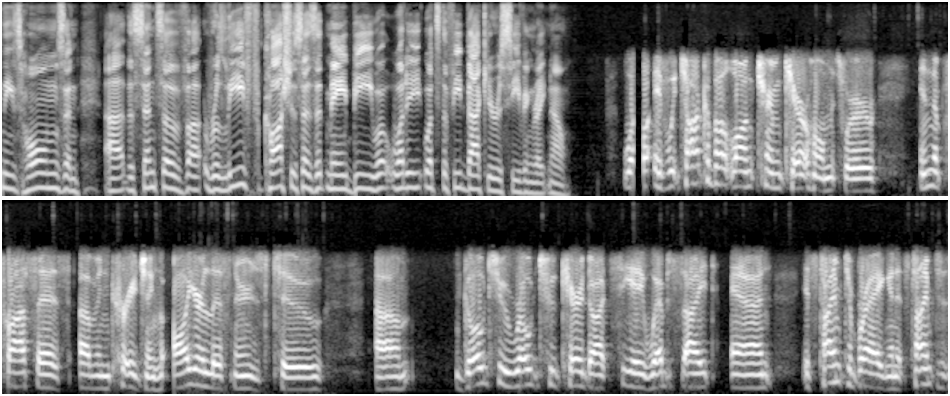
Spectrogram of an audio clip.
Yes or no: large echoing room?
no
